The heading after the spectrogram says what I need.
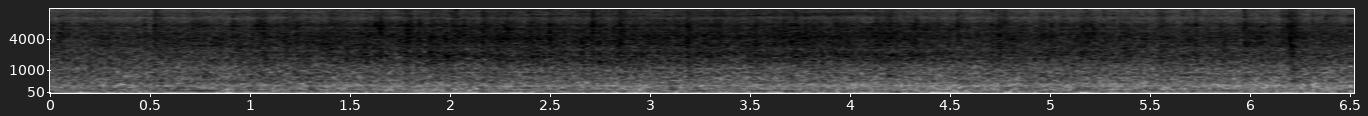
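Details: Hornby R.372 Class A4 "Seagull" tender-drive model loco after repair: stop-start running likely from excess axle oil spoiling pickup; even steady whirr with soft wheel patter, no stutter or surging, running smoothly and quietly.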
